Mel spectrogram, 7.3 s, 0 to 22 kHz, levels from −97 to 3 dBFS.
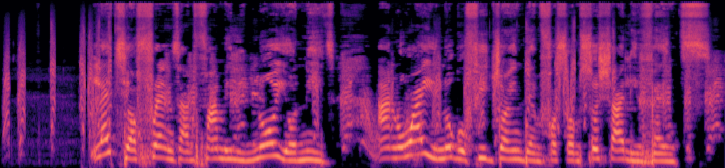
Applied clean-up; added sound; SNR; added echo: classical method Wiener filter.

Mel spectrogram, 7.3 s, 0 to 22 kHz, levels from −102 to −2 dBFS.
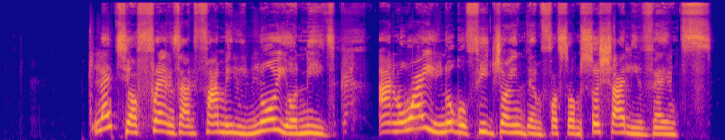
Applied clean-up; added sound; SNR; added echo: neural mask model DeepFilterNet 3.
